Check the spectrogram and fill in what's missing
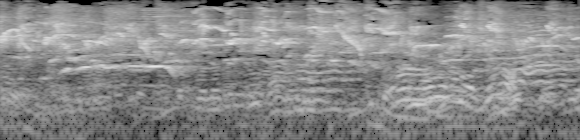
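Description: Oriental Magpie-robin in nonstop song: rich, varied whistles, sweeping slurs and chattering notes tumbling over each other, with what may be voices underneath.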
